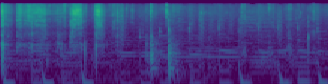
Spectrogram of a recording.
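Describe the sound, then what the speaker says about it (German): A palette knife spreads gritty rust texture paste across a canvas, giving short rasping scrapes and rubbing strokes in an uneven rhythm, close and fairly quiet. "ich spachtel jetzt einfach mal hier"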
